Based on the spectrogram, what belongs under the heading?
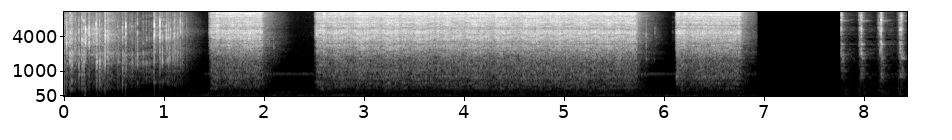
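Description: Aerosol spray paint can: a second of rapid clicking, then three hisses of spray. The first hiss is short, the second lasts about three seconds and the third is short again. A few quick clicks follow near the end.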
